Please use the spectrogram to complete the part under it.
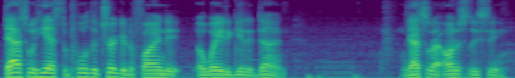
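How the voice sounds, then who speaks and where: A man's voice: medium pitch, steady tone, brisk, darkish tone, soft background music. A man hosting a casual livestream fight breakdown, blunt and opinionated, with slangy talk and plenty of swearing. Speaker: livestream host, boxing commentator.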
